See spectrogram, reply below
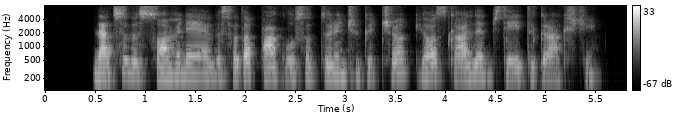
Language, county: Lithuanian, Kaunas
